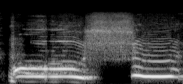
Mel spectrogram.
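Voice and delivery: high loud mock gasp of shock. Teammates reacting to the lotion offer, high loud shock. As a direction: yelp it like you can't believe it.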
